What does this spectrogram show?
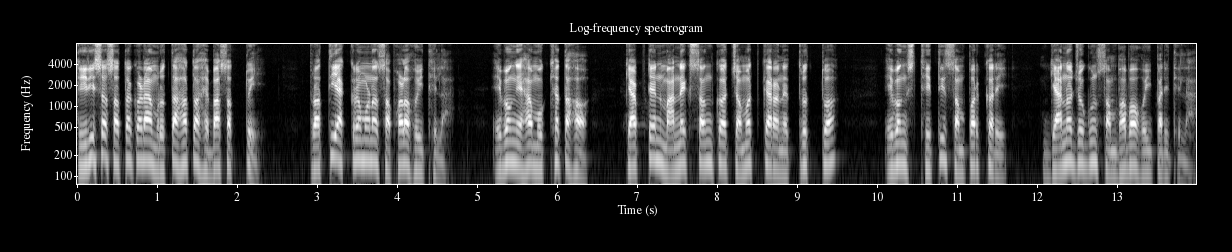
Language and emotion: Odia, neutral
